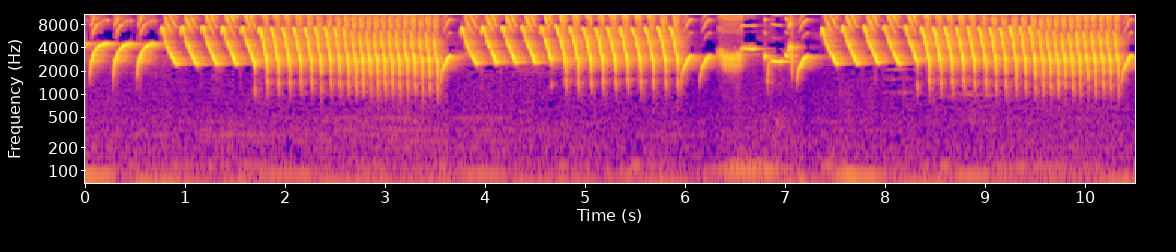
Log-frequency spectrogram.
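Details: Clear rolling canary song for prompting other canaries to join in: three long bouts of rapid buzzy trills, each opened by slurred rising whistles and briefly separated by short twittering notes, faint hum throughout.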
